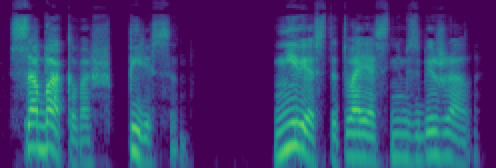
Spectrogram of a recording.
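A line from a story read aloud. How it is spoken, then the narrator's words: Rude switch in tone. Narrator (Russian): Зина грубо перешла на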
